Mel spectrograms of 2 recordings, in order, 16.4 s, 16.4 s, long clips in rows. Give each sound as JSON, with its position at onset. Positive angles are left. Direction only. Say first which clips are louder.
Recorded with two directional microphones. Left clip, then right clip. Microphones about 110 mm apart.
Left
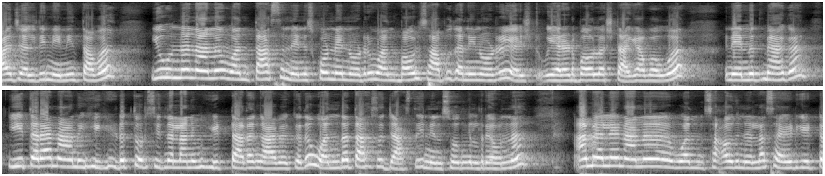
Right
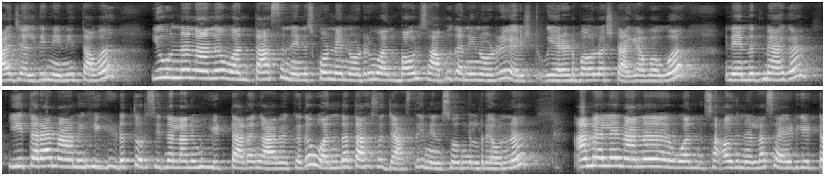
{"t": 0.0, "sound": "a woman's voice", "louder": "left 6 dB", "side_deg": 40}
{"t": 1.5, "sound": "a woman's voice", "louder": "left 5 dB", "side_deg": 25}
{"t": 3.7, "sound": "a woman's voice", "louder": "left 6 dB", "side_deg": 30}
